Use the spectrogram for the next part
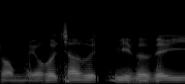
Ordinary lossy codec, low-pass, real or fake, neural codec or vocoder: none; none; real; none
